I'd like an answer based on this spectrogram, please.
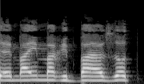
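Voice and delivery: normal talking voice

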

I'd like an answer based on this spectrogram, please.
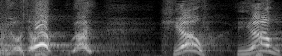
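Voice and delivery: very high, loud yo yo; excited whoop. Real, not acted. Wild reaction in the crowd. (קריאות התלהבות גבוהות)

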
